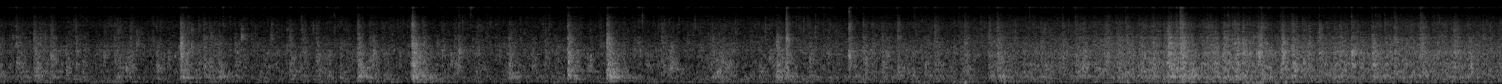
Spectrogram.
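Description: Irregular light clicks and taps as a thin rod is poked into a handheld motorcycle brake master cylinder to push its piston, over a steady background hiss.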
